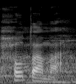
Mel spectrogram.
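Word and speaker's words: الحطمة: মাল হুতামাহ, এখানে আমরা হাটাকে গলায় চাপ দিয়ে উচ্চারণ করব।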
